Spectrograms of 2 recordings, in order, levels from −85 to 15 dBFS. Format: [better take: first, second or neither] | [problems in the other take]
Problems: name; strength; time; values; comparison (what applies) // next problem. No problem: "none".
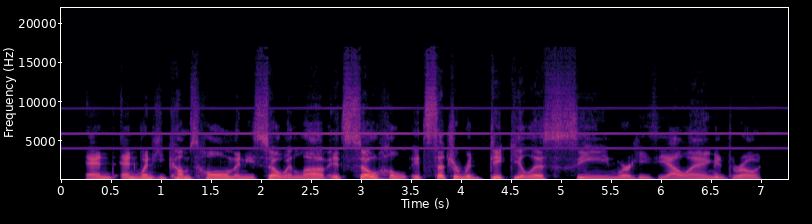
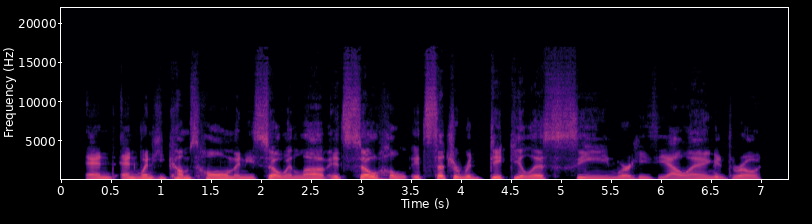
second | high-pitched whine; noticeable; throughout; 6 kHz, 20 dB below the speech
